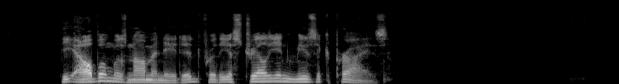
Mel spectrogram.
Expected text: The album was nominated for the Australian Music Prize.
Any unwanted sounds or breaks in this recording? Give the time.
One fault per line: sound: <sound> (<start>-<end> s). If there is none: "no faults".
no faults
